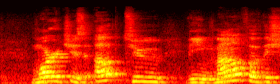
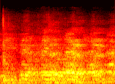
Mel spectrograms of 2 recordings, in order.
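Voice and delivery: breathy laugh; 3 semitones lower than usual. Real, not acted. Laughs at his own shirt joke.

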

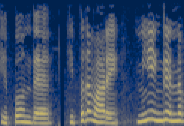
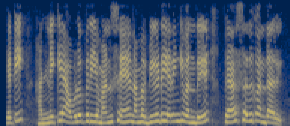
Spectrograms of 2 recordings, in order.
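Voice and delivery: normal talking voice

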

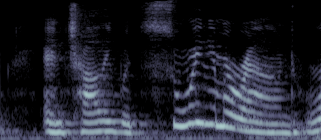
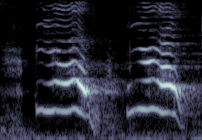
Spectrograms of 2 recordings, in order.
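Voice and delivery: loud meow; 12 dB louder than usual. A narrator's reading. Kitten answers louder.

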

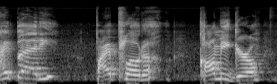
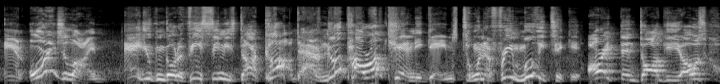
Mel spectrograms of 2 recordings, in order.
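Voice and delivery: commercial read; 3 semitones higher than usual. Acted. Pretend TV commercial.

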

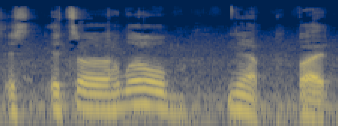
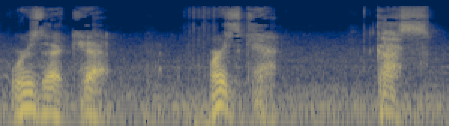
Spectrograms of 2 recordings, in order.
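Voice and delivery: ordinary delivery

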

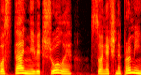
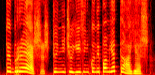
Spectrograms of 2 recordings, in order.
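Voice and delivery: put-on much higher, sharp accusing children's voice; interrupting taunt; 9 semitones higher than usual. A narrator's reading. Kids cutting off Margo, much higher and jeering. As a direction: cut her off, jeering. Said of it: "уривали вони дівчинку".

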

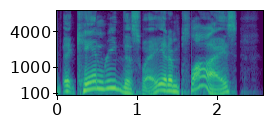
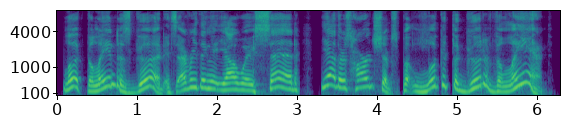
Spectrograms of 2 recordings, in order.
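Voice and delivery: bright, higher, selling the good land; lightly voiced hopeful spy; upbeat spy's report; 7 semitones higher than usual. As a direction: pitch the land as a prize. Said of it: "the emphasis changes when told that way".

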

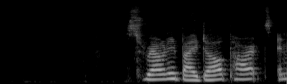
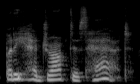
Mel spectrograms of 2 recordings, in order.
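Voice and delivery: usual speaking voice

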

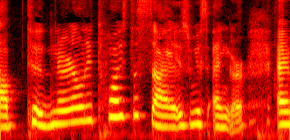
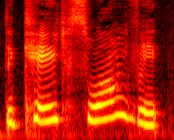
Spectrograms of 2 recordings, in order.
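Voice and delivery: usual speaking voice

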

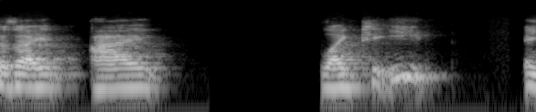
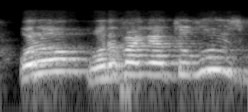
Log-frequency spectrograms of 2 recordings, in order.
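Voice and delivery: higher, louder, fast rush of thought; excited thought; 9 semitones higher, 9 dB louder, faster than usual. Retold or imitated. Thinking about joining, higher and louder with excitement. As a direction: toss it off with eager glee.

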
